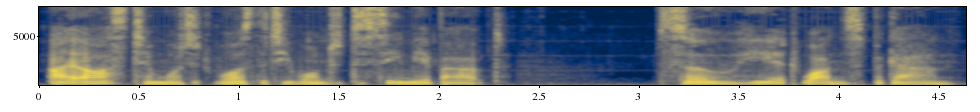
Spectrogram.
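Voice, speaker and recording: An actress playing an earnest, anxious young Victorian gentlewoman in an audio drama, narrating her journal in a formal, heartfelt, measured way. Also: lowish voice, fairly even intonation, no echo, close to an everyday voice.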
